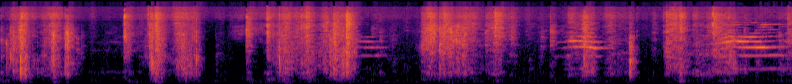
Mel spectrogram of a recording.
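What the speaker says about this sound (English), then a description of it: "That's Harley meowing because she can't find Scott, my husband." Harley, a house cat, meows repeatedly in short separate calls spaced across the moment, fairly close and clear against a quiet room.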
